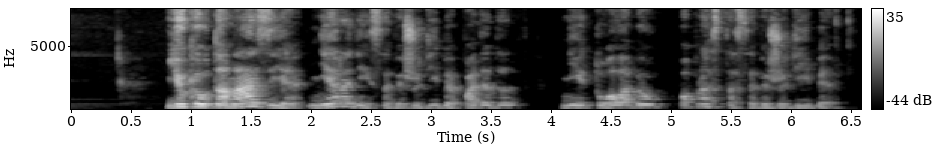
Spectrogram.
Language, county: Lithuanian, Kaunas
